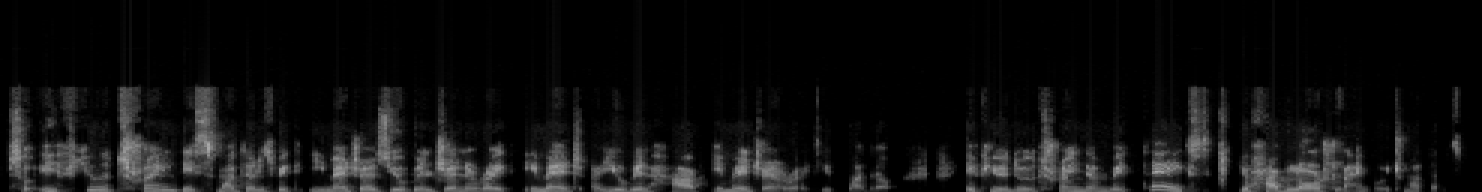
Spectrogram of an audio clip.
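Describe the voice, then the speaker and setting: A woman's voice: on the high side, moderate pace, no room sound, poor audio. Woman, speaker at a tech talk, explanatory, dry close sound. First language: Persian. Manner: explanatory, with frequent fillers and restarts. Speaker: AI researcher giving a talk. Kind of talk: technical presentation.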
